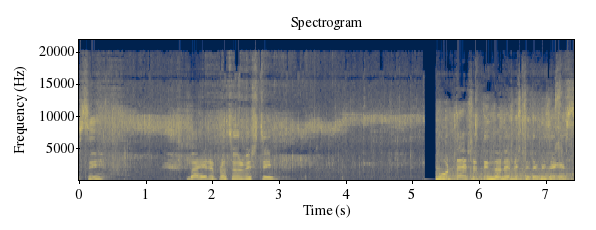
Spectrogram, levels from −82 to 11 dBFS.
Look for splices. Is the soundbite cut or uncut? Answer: cut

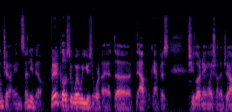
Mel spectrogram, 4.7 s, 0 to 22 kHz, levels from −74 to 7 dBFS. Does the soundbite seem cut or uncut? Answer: uncut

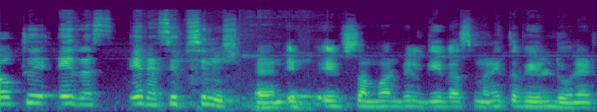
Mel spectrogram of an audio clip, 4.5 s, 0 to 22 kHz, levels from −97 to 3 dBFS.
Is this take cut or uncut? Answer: cut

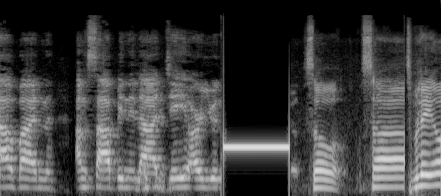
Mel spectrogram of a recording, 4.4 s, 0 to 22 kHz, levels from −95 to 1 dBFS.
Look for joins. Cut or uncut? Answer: uncut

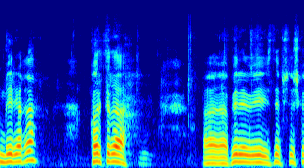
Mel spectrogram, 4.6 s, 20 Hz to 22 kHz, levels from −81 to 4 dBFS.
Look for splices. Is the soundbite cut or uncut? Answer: uncut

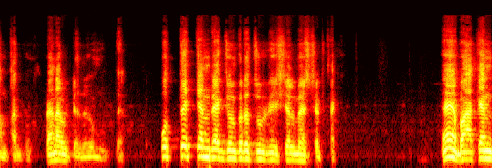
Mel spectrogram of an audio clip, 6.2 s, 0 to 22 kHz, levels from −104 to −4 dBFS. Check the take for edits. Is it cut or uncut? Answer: cut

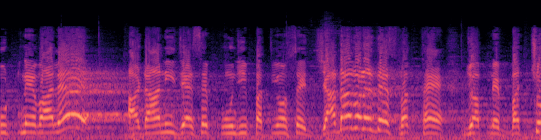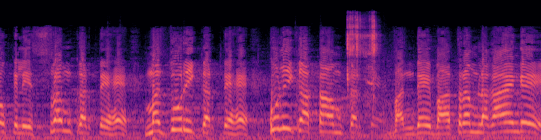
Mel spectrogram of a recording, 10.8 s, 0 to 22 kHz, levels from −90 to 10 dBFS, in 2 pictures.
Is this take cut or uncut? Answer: cut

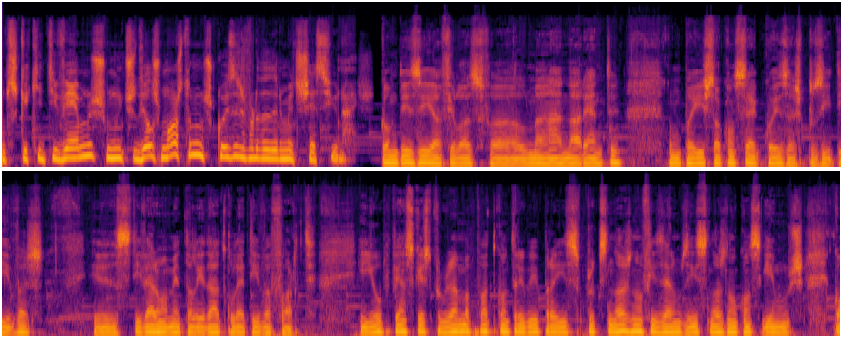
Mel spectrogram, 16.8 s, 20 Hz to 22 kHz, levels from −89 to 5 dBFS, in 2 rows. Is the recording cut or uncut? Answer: cut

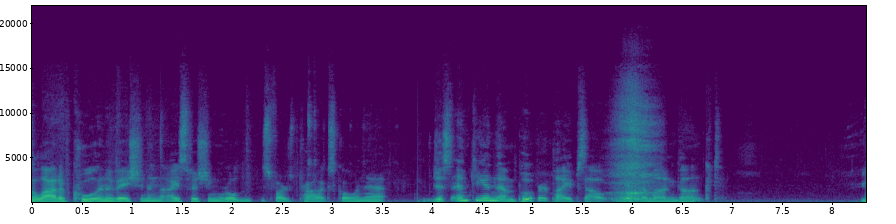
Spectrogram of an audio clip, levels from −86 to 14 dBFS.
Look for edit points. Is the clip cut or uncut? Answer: cut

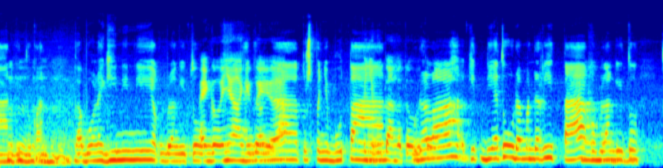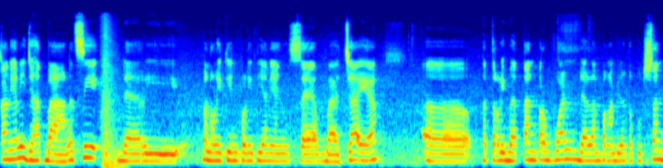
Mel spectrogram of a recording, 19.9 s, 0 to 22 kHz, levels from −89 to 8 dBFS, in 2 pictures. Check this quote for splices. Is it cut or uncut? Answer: cut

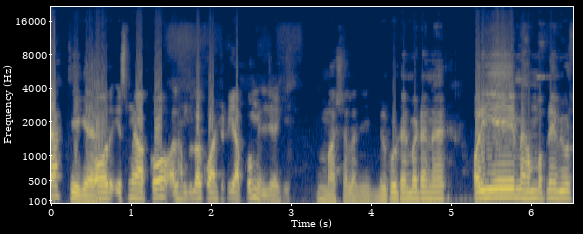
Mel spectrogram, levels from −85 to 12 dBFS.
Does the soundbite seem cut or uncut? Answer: uncut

